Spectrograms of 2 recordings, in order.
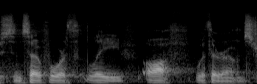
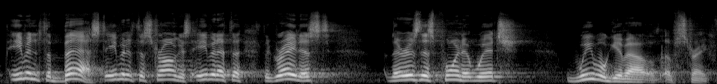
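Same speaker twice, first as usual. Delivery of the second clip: high, loud preaching at full force; emphatic preaching; 9 semitones higher, 6 dB louder than usual. Acted. Preacher driving home human weakness, high and loud. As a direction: preach it out big and high to the room.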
